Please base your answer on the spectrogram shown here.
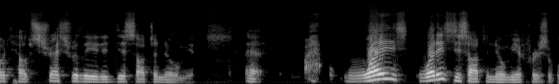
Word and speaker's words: dysautonomia: helps in treating stress-related, let me try to pronounce this properly. Dysautonomia. Okay, you didn't tell me that. Dysautonomia.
